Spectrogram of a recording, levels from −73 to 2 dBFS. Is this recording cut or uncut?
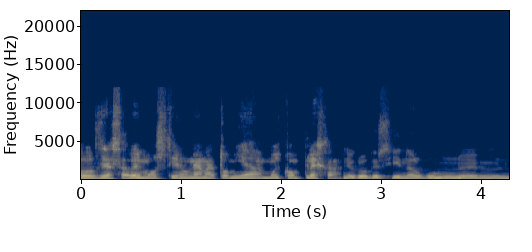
cut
